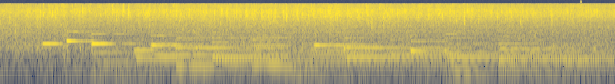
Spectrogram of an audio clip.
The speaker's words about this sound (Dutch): Het regent in onze lage schoolplaats. Het water valt op onze hoofden, overal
